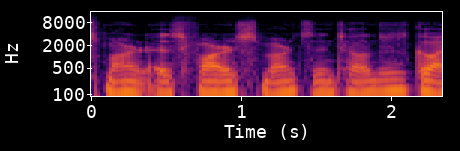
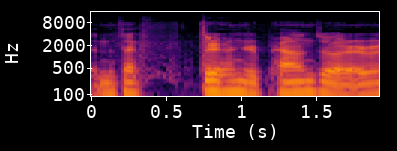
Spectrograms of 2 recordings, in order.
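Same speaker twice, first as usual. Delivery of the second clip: normal talking voice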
